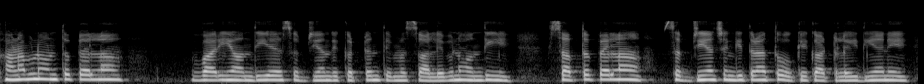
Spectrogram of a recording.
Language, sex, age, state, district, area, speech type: Punjabi, female, 30-45, Punjab, Fatehgarh Sahib, rural, spontaneous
